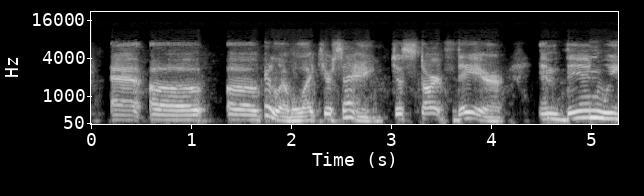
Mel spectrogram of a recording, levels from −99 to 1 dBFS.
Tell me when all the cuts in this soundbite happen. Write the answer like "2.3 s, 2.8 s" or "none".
1.7 s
